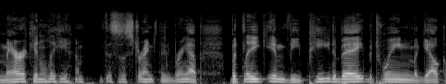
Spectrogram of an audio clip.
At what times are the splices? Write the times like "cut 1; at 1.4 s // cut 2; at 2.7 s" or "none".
cut 1; at 2.4 s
